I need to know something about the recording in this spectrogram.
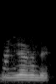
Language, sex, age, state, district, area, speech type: Bodo, male, 45-60, Assam, Udalguri, rural, conversation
